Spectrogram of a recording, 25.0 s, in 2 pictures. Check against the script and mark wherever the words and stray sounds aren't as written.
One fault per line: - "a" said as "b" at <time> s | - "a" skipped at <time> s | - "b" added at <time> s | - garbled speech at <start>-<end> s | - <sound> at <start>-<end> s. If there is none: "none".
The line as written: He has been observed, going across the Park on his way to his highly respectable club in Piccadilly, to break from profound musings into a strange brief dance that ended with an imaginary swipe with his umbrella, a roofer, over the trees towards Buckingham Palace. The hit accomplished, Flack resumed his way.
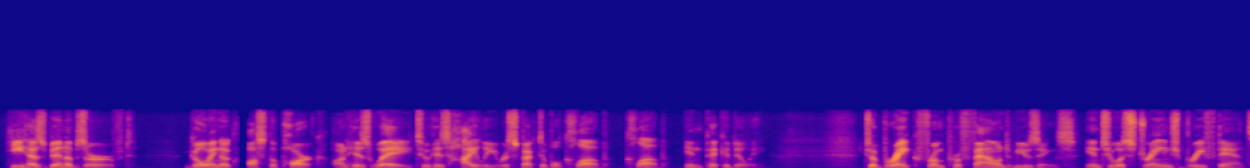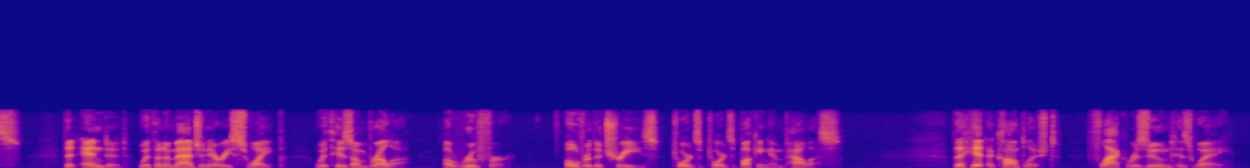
- dropout at 2.4-2.5 s
- "club" added at 6.2 s
- "towards" added at 19.6 s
